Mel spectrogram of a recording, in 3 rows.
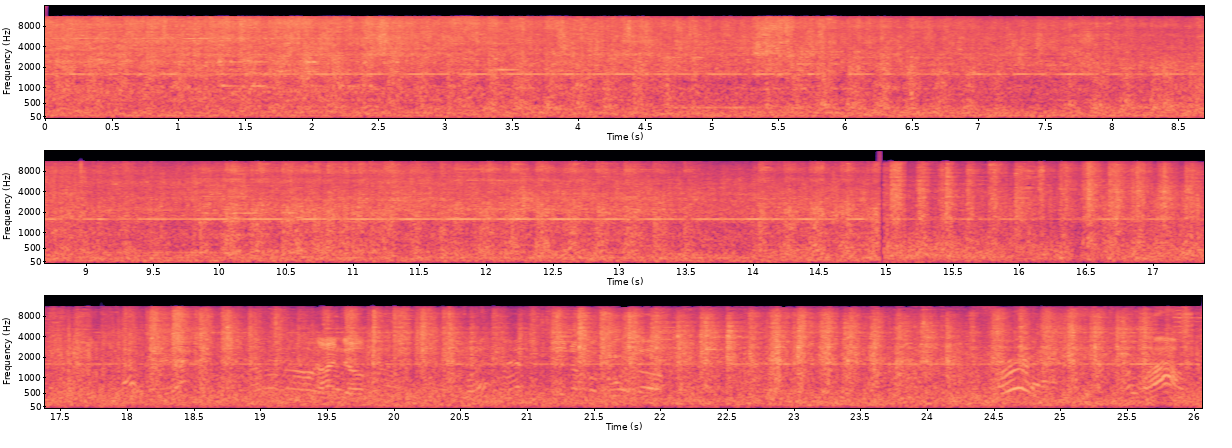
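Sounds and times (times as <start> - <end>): diesel locomotive engines running: 0.0 - 26.0
wheels clattering over rail joints: 14.8 - 26.0.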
